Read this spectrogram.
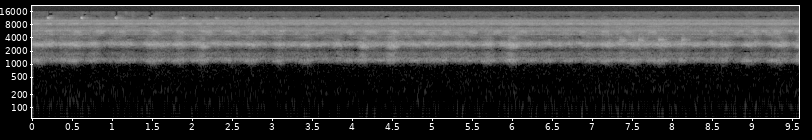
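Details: Frogs croaking together at night, a continuous chorus with slightly louder pulses standing out every second or two against the steady background of many calling frogs.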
